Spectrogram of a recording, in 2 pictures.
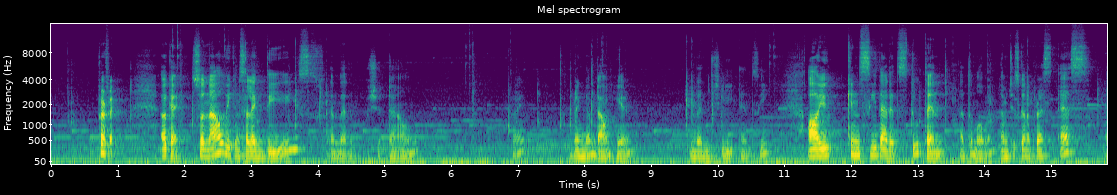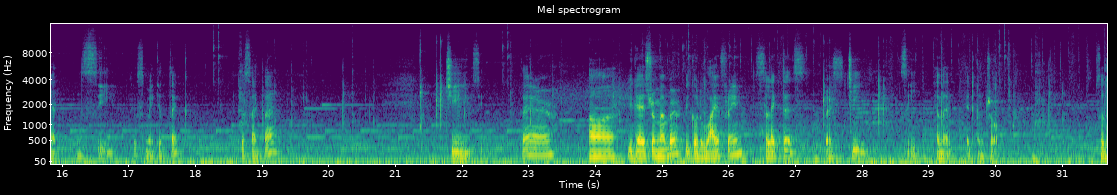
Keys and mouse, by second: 1.8 click, 2.6 shift+click, 3.5 g, 4.0 z, 6.2 click, 7.8 shift+click, 9.5 g, 9.8 z, 10.7-11.8 drag, 13.0 shift+click, 14.6 s, 15.6 z, 18.2 click, 19.1 shift+middle click, 20.3 shift+middle click, 21.5 g, 21.9 z, 23.1 shift+middle click, 24.2 z, 26.0 click, 27.3 g, 28.2 z, 30.0 ctrl+click, 31.0 shift+click.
